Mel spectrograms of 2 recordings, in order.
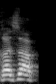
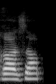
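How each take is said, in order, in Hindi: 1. यह नाम स्थानीय उर्दू ढंग से बोला जाता है। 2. यह नाम अंग्रेज़ी जैसे ढंग से बोला जाता है। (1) "भाई गजा पट्टी" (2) "गोरों से हो रहे हैं ... हर कोई गाजा गाजा"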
